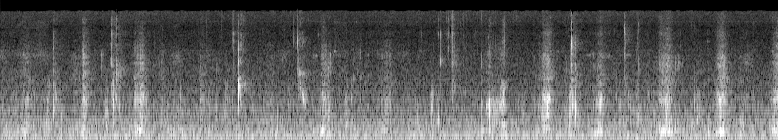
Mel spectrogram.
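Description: A person chewing spoonfuls of Boo Berry cereal in milk: faint, scattered soft crunches and mouth clicks.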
